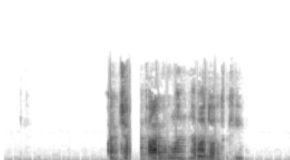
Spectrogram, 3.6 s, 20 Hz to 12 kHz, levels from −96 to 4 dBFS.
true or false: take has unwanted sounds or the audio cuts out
true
